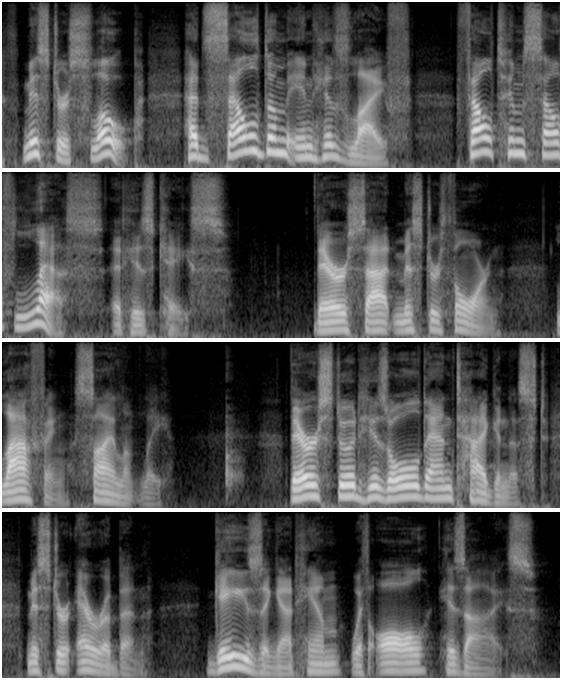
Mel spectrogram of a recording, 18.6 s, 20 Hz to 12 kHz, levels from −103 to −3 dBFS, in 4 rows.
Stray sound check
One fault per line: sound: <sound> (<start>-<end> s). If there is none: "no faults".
sound: tap (11.2-11.3 s)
